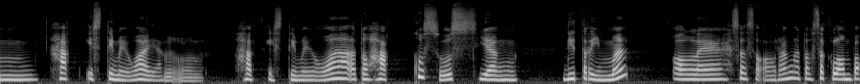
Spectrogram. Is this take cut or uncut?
uncut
